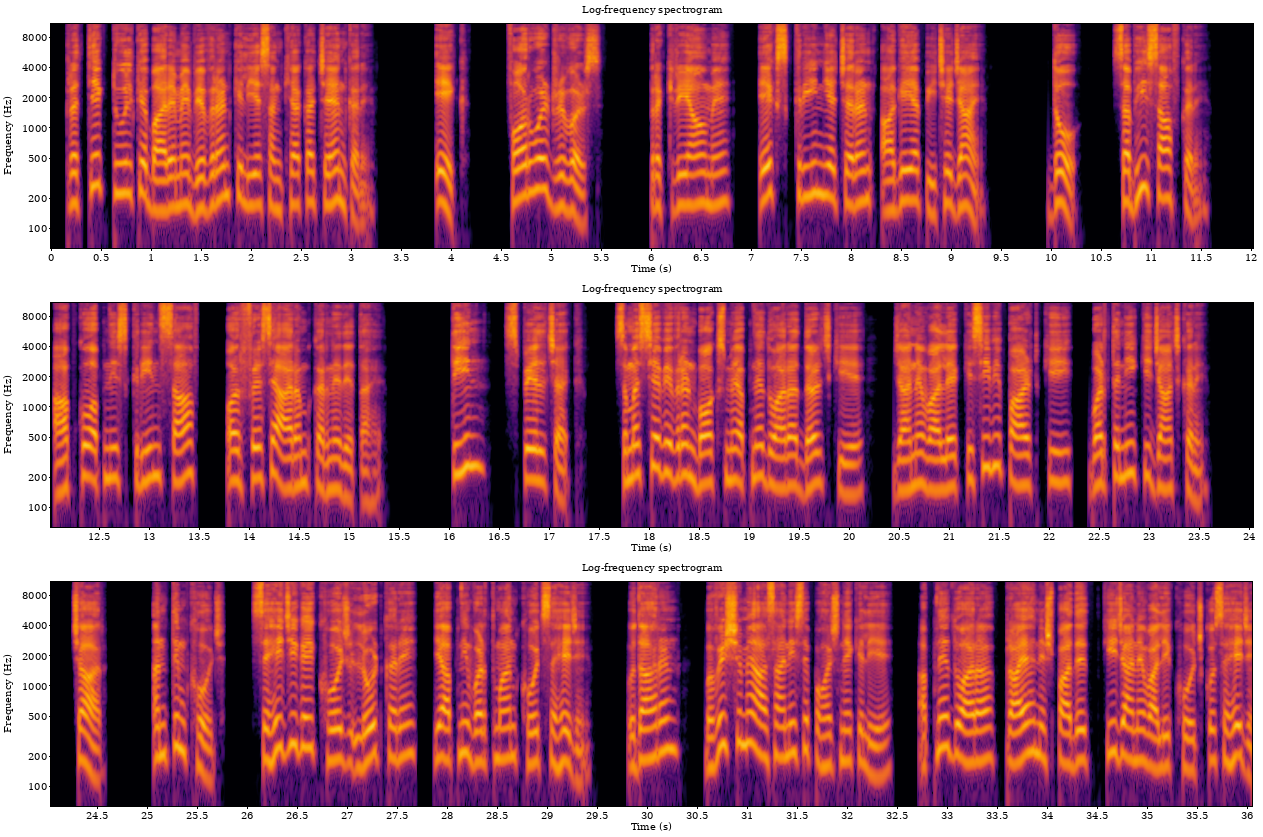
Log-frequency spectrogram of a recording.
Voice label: Nachvertonung Film Sprecher Hindi

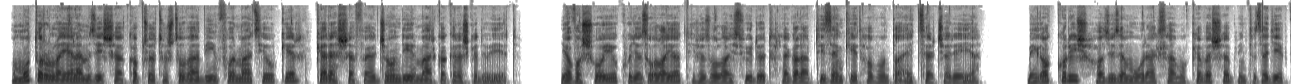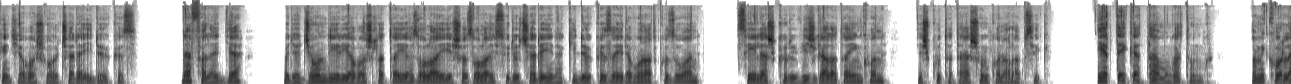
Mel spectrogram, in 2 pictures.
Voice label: Sprecher Ungarisch; Nachvertonung Film

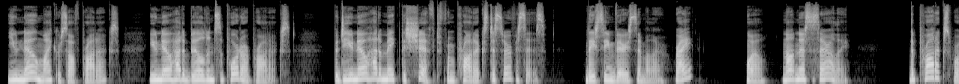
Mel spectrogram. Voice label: Nachvertonung Film Sprecherin Englisch US

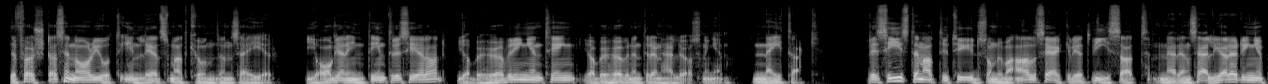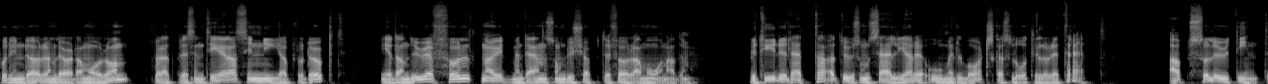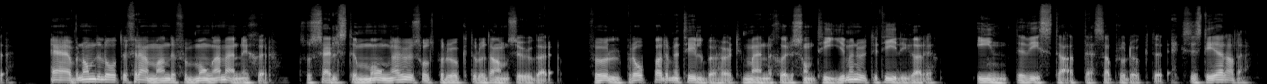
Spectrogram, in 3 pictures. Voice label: Nachvertonung Film Sprecher Schwedisch

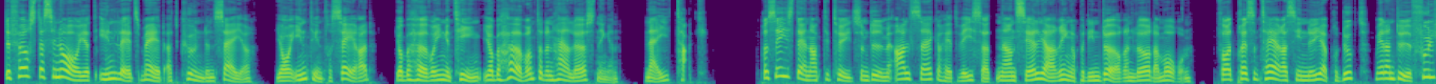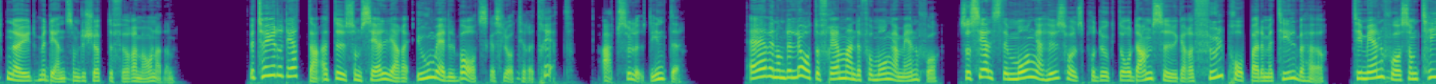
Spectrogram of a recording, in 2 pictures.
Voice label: Sprecherin Schwedisch; Nachvertonung Film

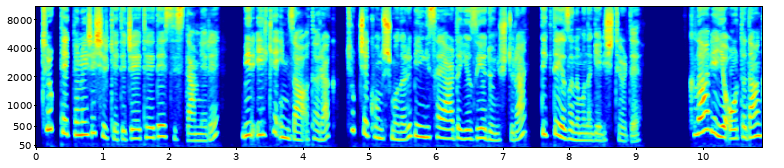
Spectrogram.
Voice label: Film Sprecherin Türkisch; Nachvertonung Film

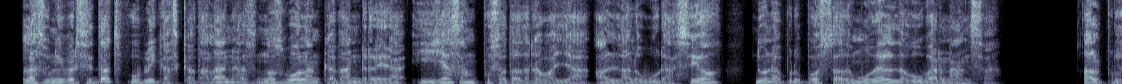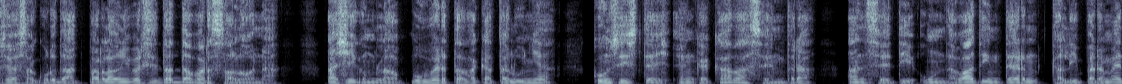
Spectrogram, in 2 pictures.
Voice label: Nachvertonung Film Sprecher Katalanisch

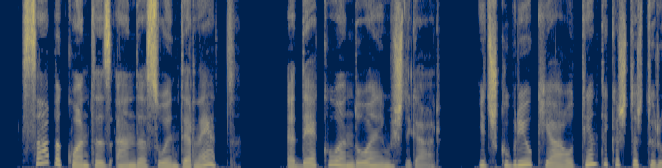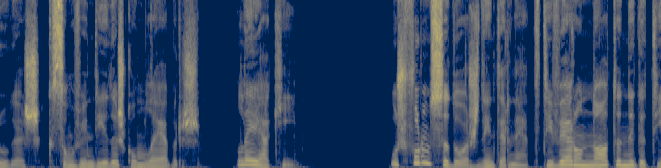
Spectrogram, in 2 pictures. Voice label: Nachvertonung Film Sprecherin Portugiesisch

